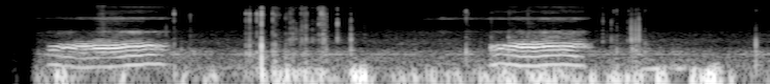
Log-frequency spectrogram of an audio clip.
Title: Someone snoring again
